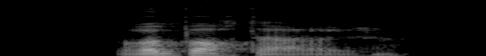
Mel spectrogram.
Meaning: reportage
- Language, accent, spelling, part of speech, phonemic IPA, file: French, France, reportage, noun, /ʁə.pɔʁ.taʒ/, LL-Q150 (fra)-reportage.wav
